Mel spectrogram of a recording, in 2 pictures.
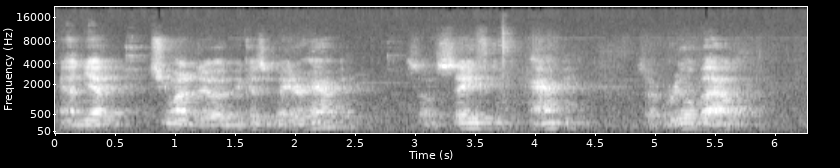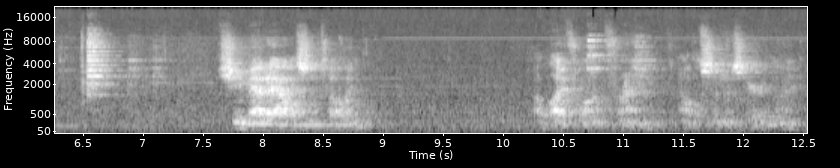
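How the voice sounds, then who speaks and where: A man's voice: on the low side, fairly even intonation, moderate pace. Echoey, distant middle-aged man giving a speech. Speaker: father of the bride giving a speech. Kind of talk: wedding speech. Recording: echoey, noisy room, distant mic.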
